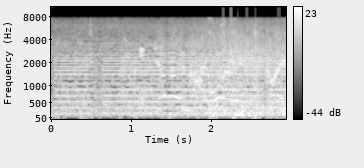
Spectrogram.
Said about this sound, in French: Alors écoutez les bruitages, ils sont vraiment géniaux, les bruits de frein et tout ça, c'est super réussi. Et j'ai le klaxon, écoutez bien.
